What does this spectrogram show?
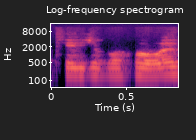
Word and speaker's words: Tangipahoa: So very good, Deanna, in the pronunciation of Tangipahoa.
